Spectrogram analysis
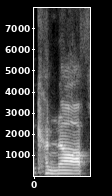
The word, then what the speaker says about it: Kanouff: The pronunciation of your last name is up for debate. So how would you prefer it be pronounced? Because one of them is your German ancestry and the other one is... I would say Kanouff.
